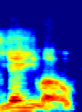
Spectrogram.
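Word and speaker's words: Gjeilo: taking notes um but it's pronounced yay low and um and it's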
